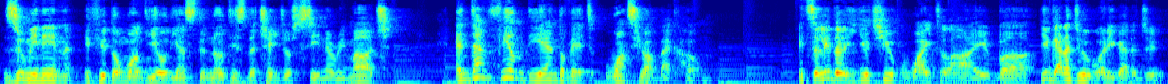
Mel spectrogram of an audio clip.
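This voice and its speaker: Man, young adult, animated, friendly and methodical, scripted vlog voiceover. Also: fairly high pitch, moderate pace, breathy edge, soft background music. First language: Italian. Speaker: vlog host.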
